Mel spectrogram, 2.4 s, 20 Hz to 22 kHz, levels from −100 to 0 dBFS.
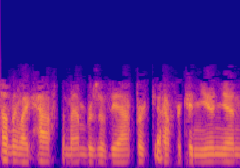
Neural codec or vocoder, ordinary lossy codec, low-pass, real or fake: none; MP3, 24 kbps; 5.4 kHz; real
